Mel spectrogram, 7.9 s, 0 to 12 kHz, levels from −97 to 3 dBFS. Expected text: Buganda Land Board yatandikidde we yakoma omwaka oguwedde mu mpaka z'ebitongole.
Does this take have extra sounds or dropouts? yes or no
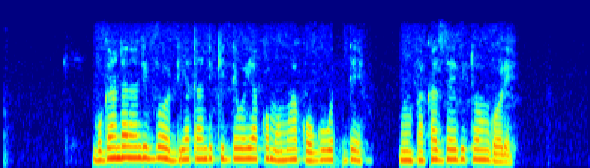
yes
